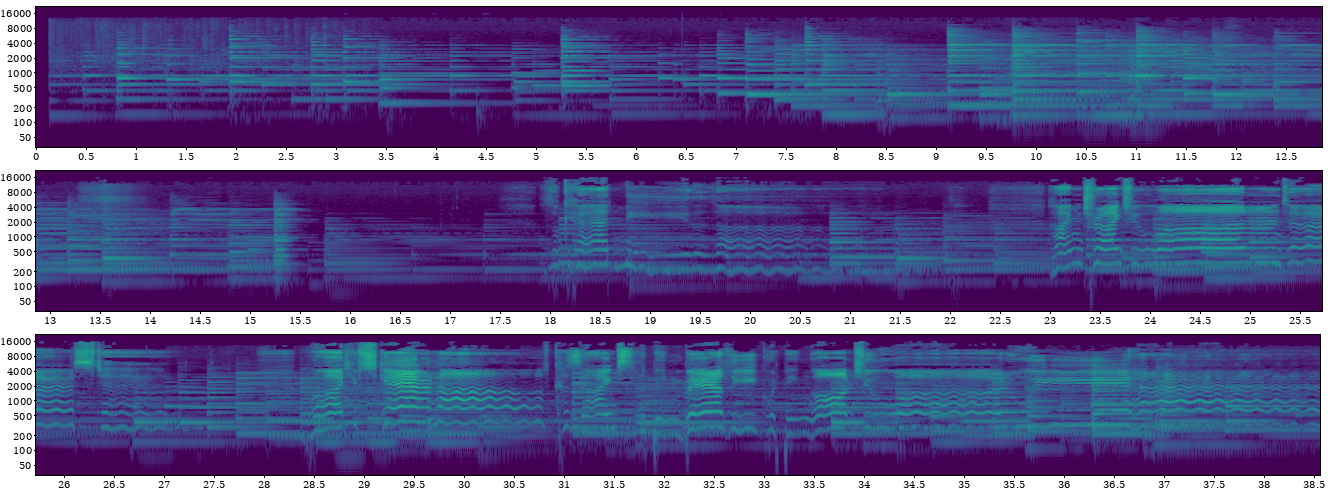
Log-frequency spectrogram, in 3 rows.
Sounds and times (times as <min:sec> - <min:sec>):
Piano: 0:00.0 - 0:38.5.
